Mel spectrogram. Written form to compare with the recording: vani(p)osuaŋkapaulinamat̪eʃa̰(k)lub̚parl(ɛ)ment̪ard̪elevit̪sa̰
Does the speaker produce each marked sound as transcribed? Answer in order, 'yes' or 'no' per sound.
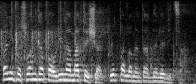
yes, yes, no

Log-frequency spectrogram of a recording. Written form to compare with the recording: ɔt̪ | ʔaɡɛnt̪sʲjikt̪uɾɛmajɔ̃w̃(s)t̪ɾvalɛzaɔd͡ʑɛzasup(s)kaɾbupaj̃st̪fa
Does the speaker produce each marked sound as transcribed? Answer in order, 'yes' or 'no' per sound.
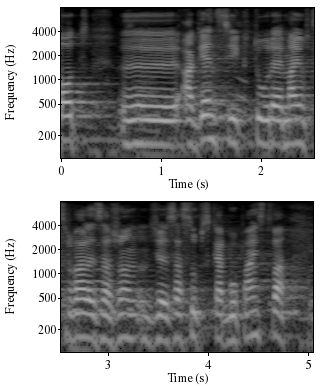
no, yes

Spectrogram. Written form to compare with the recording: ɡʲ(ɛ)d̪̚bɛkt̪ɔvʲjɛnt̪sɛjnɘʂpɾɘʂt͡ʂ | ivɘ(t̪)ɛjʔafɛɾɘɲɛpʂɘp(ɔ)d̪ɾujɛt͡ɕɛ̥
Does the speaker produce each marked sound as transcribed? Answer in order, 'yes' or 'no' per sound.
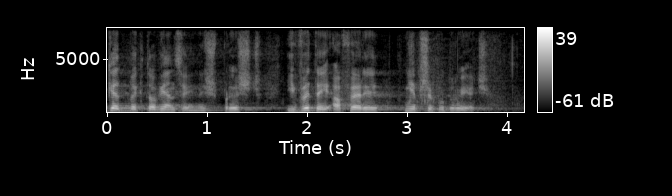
yes, yes, no

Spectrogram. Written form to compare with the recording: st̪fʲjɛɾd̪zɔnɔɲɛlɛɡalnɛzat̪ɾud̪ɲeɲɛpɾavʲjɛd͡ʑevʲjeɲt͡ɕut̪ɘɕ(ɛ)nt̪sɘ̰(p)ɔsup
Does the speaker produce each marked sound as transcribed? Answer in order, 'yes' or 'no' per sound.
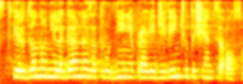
yes, no

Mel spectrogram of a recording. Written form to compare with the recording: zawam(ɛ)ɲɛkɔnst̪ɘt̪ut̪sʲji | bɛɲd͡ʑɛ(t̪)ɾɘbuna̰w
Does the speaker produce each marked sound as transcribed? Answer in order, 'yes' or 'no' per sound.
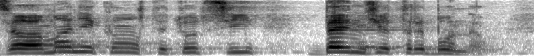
no, yes

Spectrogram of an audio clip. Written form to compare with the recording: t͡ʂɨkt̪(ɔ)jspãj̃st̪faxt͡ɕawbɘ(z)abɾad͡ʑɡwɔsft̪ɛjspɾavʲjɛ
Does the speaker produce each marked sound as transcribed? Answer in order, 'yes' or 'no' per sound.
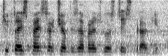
yes, yes

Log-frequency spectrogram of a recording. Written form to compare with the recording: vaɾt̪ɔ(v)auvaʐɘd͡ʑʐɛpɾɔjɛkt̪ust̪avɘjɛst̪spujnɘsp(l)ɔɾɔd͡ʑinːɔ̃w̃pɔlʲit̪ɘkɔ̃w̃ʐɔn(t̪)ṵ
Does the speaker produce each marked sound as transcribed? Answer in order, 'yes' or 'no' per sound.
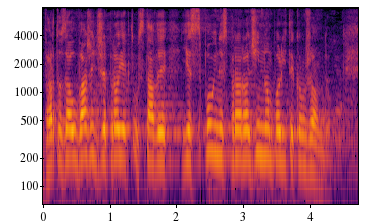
no, no, no

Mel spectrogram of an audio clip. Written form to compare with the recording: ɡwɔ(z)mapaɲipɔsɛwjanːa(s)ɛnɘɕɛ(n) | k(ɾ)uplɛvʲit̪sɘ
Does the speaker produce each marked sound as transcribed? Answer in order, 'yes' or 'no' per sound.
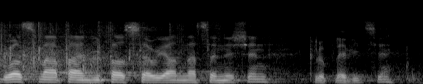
no, yes, yes, no

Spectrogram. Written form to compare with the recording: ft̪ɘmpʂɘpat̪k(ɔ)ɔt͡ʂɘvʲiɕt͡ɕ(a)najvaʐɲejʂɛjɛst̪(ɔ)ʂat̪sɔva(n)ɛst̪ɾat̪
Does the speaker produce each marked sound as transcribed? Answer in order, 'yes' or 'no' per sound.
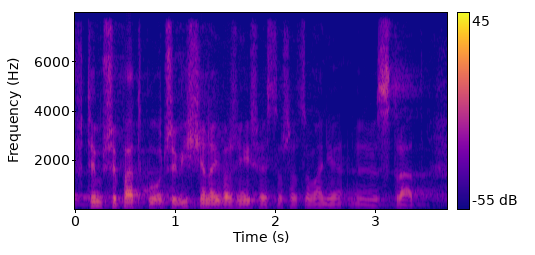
no, no, yes, no

